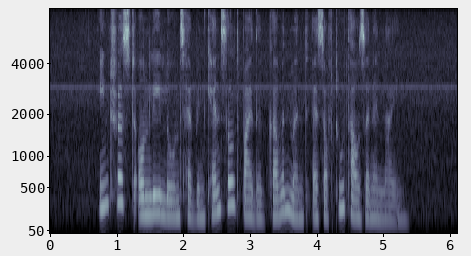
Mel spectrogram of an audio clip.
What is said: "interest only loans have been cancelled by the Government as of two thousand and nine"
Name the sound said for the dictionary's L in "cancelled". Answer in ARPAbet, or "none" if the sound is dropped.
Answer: L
